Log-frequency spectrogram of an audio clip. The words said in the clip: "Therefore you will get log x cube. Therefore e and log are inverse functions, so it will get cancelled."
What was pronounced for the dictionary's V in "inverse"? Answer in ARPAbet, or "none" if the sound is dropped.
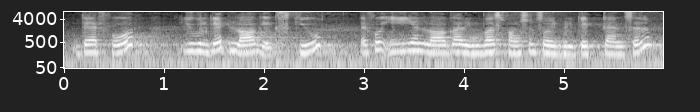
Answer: V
